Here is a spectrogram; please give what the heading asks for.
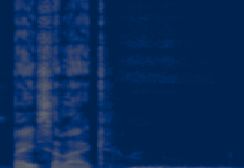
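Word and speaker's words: Bassaleg: the name romney junction it was often pronounced base a leg the brecken and martha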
